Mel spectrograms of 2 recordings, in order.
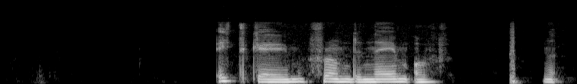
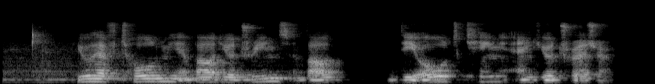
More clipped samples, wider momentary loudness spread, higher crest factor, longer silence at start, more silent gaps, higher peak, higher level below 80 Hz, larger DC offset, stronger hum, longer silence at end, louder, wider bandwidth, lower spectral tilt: neither; about the same, 16 LU vs 15 LU; about the same, 14 dB vs 18 dB; first, 2.15 s vs 0.05 s; neither; first, -2 dBFS vs -8 dBFS; first, -50 dBFS vs -64 dBFS; neither; neither; second, 0.2 s vs 0.45 s; first, -14 LUFS vs -26 LUFS; about the same, 7.2 kHz vs 7.8 kHz; first, -8 dB/octave vs -5.5 dB/octave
